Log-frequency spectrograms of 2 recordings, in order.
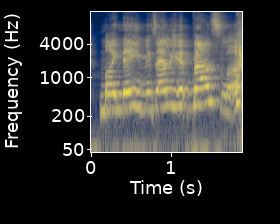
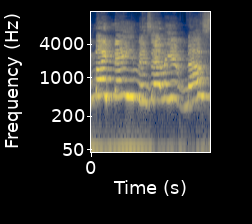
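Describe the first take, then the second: First: Slow, measured game-character introduction; game dialogue line. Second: High, loud mock announcement; Elliot Maslow. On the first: Retold or imitated. Player picks a line to greet everyone, measured introduction. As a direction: read it out slowly as a set line. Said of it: "the dialogue option that you could pick". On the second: Running around the camp introducing himself, loud mock calling. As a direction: call it out fast to the whole camp. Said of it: "He's running around the camp going".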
